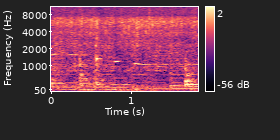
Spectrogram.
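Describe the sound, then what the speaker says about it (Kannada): Onions fry in a hot pan while being stirred for jeera rice, a dense, continuous close sizzle with faint scraping movements through it and no one speaking. "ಈರುಳ್ಳಿ ಸ್ವಲ್ಪ ಬ್ರೌನ್ ಬರೋ ಗಂಟ ಕ್ಲೀನಾಗಿ ತಿರುಗಿಸಿ."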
